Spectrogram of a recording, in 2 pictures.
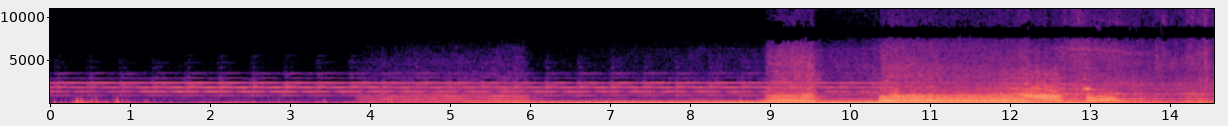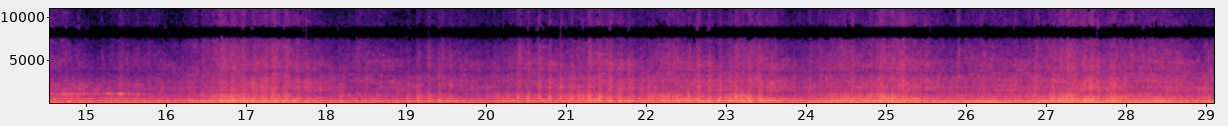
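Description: Railroad grade-crossing bells ringing while a Union Pacific freight train approaches and sounds its diesel horn in several blasts, the last a long one. The lead diesel locomotives pass with a loud low engine drone. Then the freight cars roll over the crossing with a steady rhythmic clickety-clack of wheels on rail joints.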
